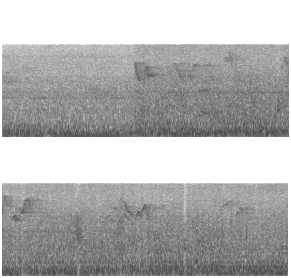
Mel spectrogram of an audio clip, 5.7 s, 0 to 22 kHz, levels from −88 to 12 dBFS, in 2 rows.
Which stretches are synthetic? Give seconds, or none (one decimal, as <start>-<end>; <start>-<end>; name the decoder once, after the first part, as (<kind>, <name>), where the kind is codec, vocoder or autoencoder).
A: 0.0-0.5 (vocoder, Vocos); 1.9-5.7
